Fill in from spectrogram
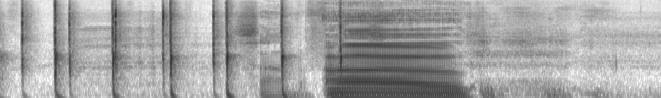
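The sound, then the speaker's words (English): Six or so sharp hand claps ring out at an uneven pace as applause for a performer after his performance, followed by a loud, sustained cheering whoop from a voice before things quiet down. “Clap it up one time”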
